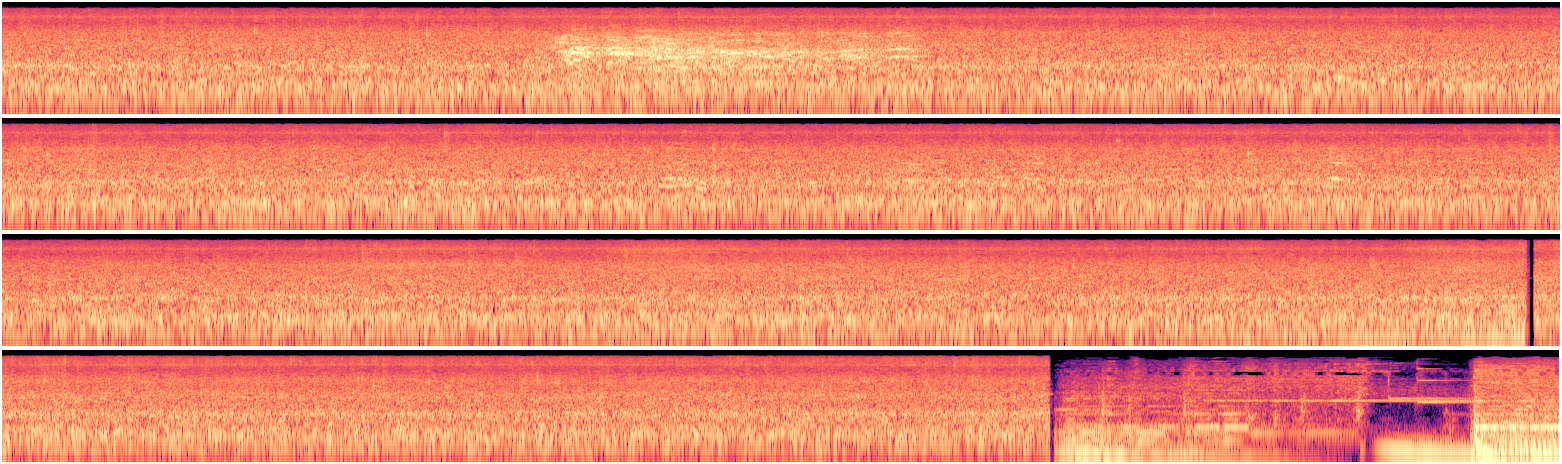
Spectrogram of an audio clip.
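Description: Heavy rain pouring down steadily, with a brief louder spell about three seconds in. Near the end the rain cuts off and an outro music jingle begins.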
